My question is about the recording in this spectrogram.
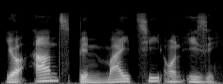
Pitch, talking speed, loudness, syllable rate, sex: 120 Hz, 135 wpm, -21 LUFS, 4.0 syllables/s, male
